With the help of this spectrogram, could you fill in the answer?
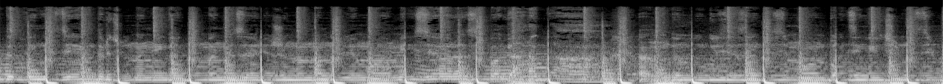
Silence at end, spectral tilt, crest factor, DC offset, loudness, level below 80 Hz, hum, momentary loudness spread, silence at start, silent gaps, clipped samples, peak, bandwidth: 0 s; -6 dB/octave; 10 dB; under 0.1%; -12 LUFS; -12 dBFS; none; 2 LU; 0 s; none; under 0.1%; 0 dBFS; 16 kHz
